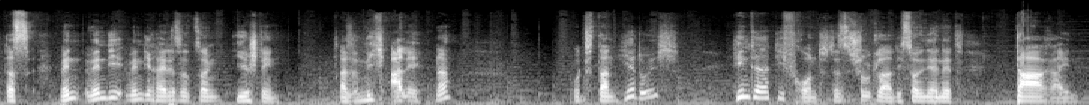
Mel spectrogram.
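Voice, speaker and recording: A man playing in a tabletop game, discussing battle strategy with quick restarts. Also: mid-range voice, very animated, soft background music. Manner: quick, restarts often, agreeable. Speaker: player.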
